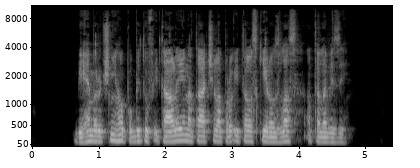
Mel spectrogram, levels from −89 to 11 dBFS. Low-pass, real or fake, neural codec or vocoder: 9.9 kHz; real; none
